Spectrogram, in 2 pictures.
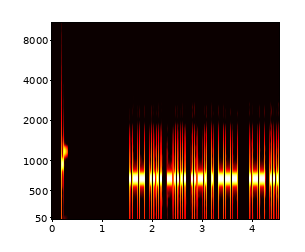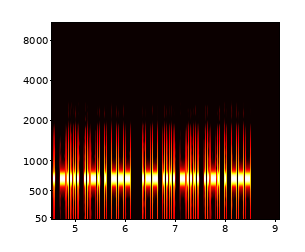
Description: Morse code, heard as a keyed tone, about 34 wpm, 700 Hz. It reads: WH6FEO WH6FEO WH6FEO
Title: USA Call Signs Repeated 3x 35wpm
